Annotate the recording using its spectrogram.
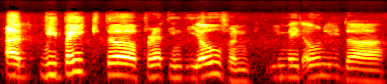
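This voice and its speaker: A man learning English who talks in a halting way and searches for words while telling a story. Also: a little high, muffled recording. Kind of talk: casual class chat.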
